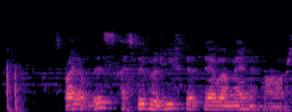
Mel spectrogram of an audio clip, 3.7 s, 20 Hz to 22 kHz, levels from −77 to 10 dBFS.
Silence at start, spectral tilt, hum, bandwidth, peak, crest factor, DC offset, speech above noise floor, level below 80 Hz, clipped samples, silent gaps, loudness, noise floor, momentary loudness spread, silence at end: 0.05 s; -7 dB/octave; none; 7 kHz; -8 dBFS; 18 dB; under 0.1%; 30 dB; -64 dBFS; under 0.1%; none; -24 LUFS; -53 dBFS; 12 LU; 0 s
